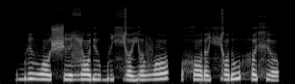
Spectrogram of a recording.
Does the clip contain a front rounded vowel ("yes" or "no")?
no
